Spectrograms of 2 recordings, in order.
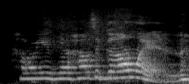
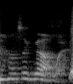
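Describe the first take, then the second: First: Playful greeting. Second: Said in the usual way. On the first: Pretend. Mock greeting the wallpaper piece, sing-song. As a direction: greet it like a new friend.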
